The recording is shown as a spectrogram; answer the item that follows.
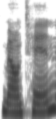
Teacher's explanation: So I pronounce mountain as mountain. I have a glottal stop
